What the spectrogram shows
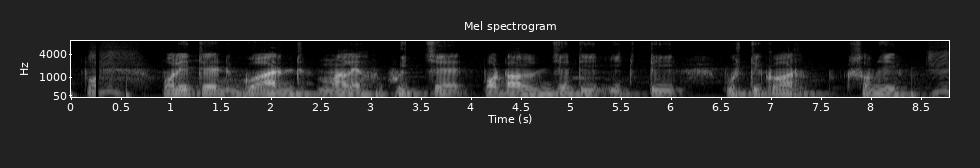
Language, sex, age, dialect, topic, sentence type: Bengali, male, 18-24, Jharkhandi, agriculture, statement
